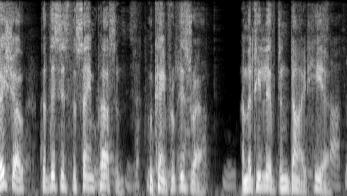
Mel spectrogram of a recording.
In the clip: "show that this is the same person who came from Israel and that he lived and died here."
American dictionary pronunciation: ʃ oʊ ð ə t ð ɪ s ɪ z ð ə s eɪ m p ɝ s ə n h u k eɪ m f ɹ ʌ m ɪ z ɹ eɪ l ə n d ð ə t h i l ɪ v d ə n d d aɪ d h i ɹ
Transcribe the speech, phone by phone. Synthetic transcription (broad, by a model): ʃ oʊ ð ə t ð ɪ s ɪ z ð ə s eɪ m p ɝ s ə n h u k eɪ m f ɹ ʌ m ɪ z ɹ eɪ l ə n ð ə t h i l ɪ v d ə n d d aɪ d h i ɹ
